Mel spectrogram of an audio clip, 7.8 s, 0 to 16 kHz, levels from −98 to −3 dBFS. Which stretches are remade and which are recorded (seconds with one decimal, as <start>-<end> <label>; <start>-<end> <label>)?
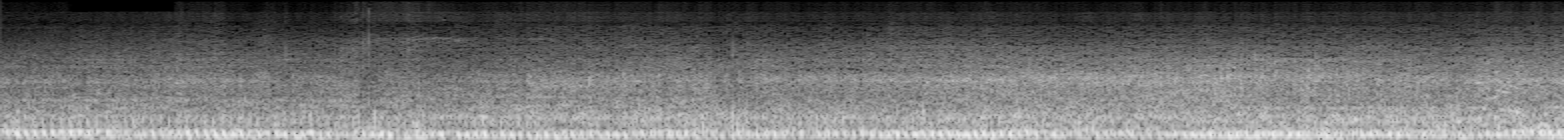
0.0-7.8 recorded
